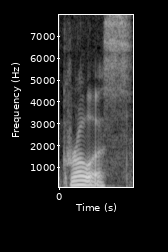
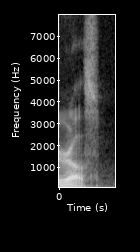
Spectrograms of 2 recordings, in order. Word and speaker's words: Grylls: Wait, that's how you say that? I always said Grylls. No, it's Bear Grylls.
